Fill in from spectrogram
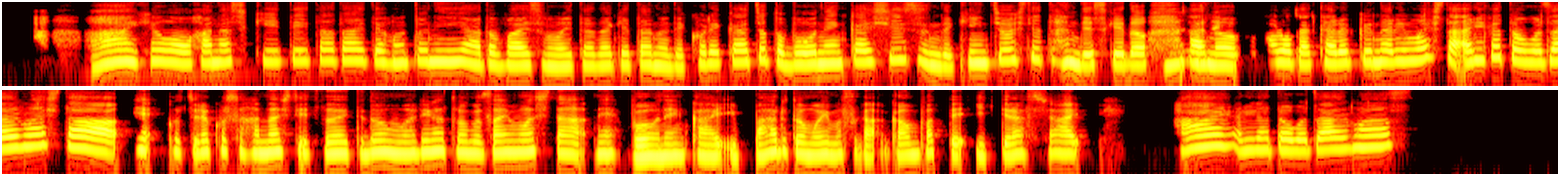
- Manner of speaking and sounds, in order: unintelligible speech; giggle
- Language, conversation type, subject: Japanese, advice, 大勢の場で会話を自然に続けるにはどうすればよいですか？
